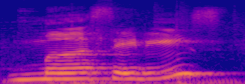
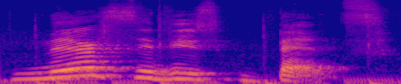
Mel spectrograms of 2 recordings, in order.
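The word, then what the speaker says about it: Mercedes-Benz: I know I've heard some of you call it Mer-chey-dee and a mainstream mispronunciation is Mer-SAY-deez. But if you follow the Germans, it's actually mur-SEE-dus bents.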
